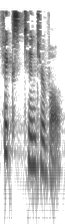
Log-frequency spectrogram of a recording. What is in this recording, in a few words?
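"Fixed interval", English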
